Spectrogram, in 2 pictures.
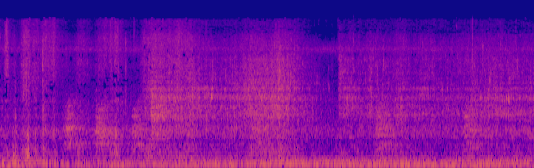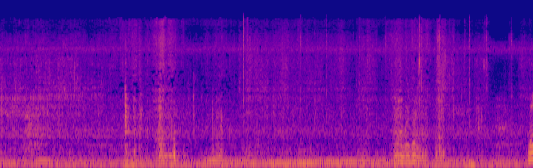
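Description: Water poured from a plastic bucket onto a mound of wood chips: a steady splashing pour lasting several seconds.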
